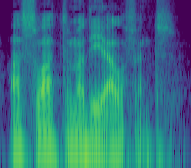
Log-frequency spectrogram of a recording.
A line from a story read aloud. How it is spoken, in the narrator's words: added softly under his breath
